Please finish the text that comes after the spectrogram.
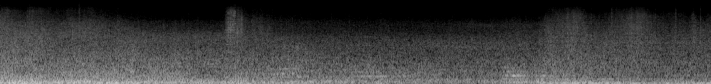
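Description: Fire Tempest pyromancy in Dark Souls, a roaring eruption of fire pillars that starts loud and rumbles on in a sustained, crackling wash, with a few sharper bursts near the start and toward the end.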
